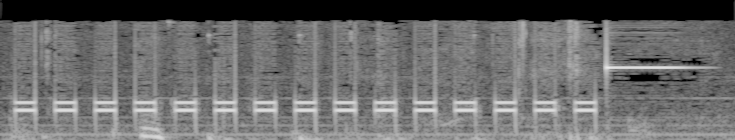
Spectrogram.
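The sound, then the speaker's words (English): Telephone line tones after a caller hangs up on a call-in line: a long series of evenly spaced two-note beeps, followed by a steady higher tone that holds and then fades out. “Probably one person hung up.”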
